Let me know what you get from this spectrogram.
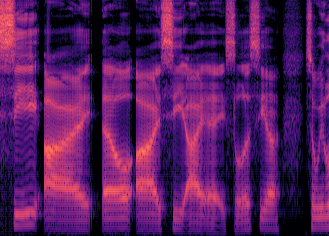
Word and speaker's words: Cilicia: With them they sent the following letter The apostles and elders, your brothers, to the Gentile believers in Antioch, Syria, and Cilicia Uh, all right, I'm going to stop Eric right there.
